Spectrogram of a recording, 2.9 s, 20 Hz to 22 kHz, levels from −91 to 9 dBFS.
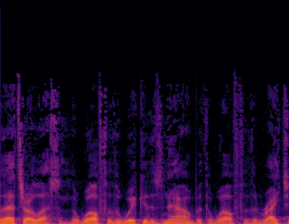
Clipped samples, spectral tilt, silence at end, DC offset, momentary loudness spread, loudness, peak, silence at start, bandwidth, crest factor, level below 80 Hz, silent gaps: under 0.1%; -7 dB/octave; 0 s; under 0.1%; 6 LU; -29 LUFS; -10 dBFS; 0 s; 14.5 kHz; 16 dB; -60 dBFS; none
